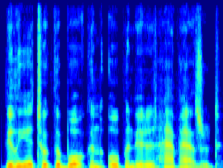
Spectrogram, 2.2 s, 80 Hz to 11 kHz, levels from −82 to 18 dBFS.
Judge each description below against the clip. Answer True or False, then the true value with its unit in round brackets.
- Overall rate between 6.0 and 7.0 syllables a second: True (6.6 syllables/s)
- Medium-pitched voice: False (95 Hz)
